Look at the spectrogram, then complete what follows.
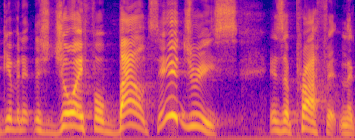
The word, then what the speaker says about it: Idris: I call myself Idris.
